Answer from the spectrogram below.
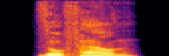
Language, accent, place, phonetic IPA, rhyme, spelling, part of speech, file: German, Germany, Berlin, [zoˈfɛʁn], -ɛʁn, sofern, conjunction, De-sofern.ogg
- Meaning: provided (that), if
